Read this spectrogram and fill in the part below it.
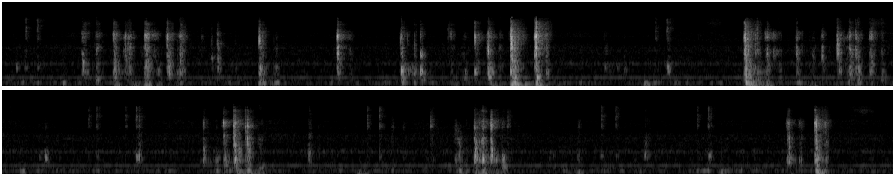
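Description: Rapid, uneven bursts of typing on a computer keyboard while entering PHP guestbook database fields, close and clear with short pauses between runs of clicky keystrokes.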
